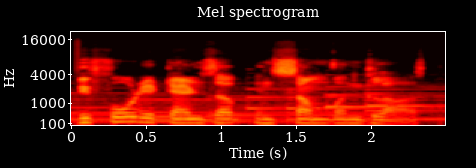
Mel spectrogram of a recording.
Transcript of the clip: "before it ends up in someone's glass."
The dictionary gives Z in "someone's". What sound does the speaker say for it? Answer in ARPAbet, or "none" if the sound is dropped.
none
